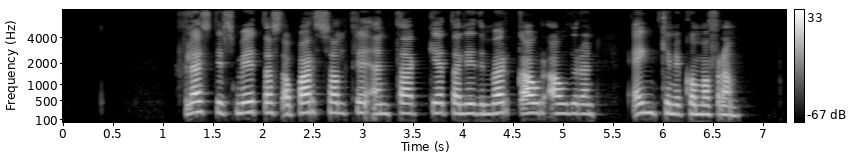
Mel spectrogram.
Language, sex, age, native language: Icelandic, female, 40-49, Icelandic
